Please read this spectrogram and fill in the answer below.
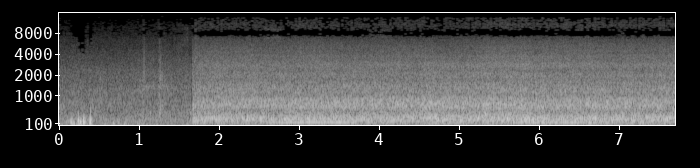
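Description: Ocean surf breaking and washing over rocks, a steady rush of water that jumps louder about two seconds in. Wind buffets the microphone near the start.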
